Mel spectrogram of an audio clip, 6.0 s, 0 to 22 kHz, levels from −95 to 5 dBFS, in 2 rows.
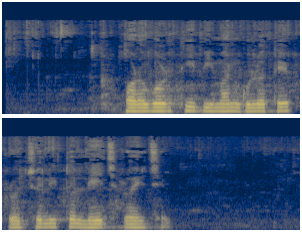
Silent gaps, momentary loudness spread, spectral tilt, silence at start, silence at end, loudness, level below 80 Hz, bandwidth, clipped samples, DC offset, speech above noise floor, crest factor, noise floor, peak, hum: none; 19 LU; -6 dB/octave; 0.05 s; 1.3 s; -23 LUFS; -58 dBFS; 11.5 kHz; under 0.1%; under 0.1%; 40 dB; 20 dB; -62 dBFS; -4 dBFS; none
